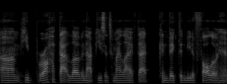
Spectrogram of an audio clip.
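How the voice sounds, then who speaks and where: In an unremarkable speaking voice, a man with a fairly low pitch talks at a moderate pace, the sound dry and close with no echo over a quiet background. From Miami, Florida, US. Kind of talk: testimony.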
